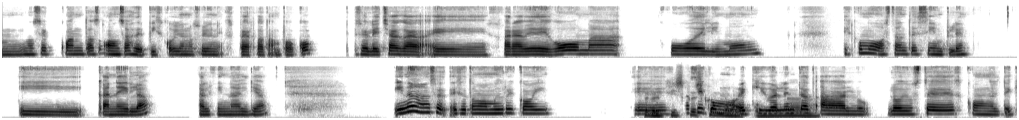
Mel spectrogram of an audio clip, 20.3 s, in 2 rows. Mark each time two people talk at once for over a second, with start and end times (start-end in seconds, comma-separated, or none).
16.5-18.4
